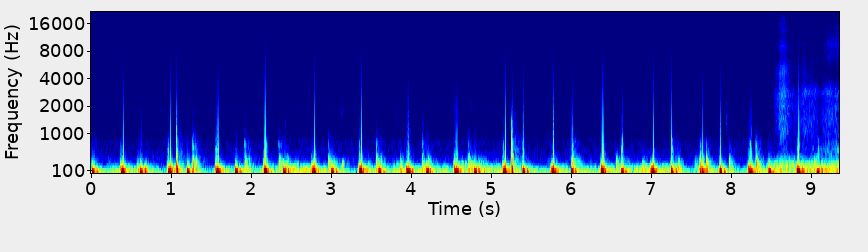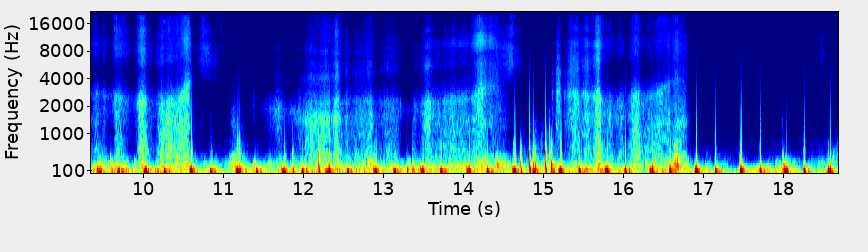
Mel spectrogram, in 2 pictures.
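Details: ASMR talking roleplay with a heartbeat sound, recorded on a 3Dio binaural microphone: steady, strong low thumps at about 100 a minute, with soft hiss and faint background noise.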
